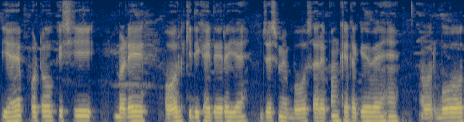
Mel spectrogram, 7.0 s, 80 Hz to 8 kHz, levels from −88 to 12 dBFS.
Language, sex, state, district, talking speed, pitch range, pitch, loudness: Hindi, female, Rajasthan, Bikaner, 170 wpm, 105-115 Hz, 110 Hz, -17 LUFS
